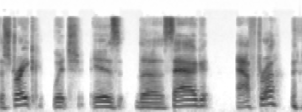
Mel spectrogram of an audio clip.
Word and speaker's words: SAG-AFTRA: strike which is the SAG Afra s a g a f t r a video game uh voice I don't know what it means but yeah that's what how it's pronounced performance actors are going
